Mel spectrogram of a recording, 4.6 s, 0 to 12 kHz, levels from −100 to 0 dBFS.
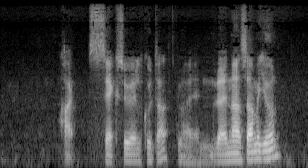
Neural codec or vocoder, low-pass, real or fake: codec, 24 kHz, 0.9 kbps, WavTokenizer, medium speech release version 1; 10.8 kHz; fake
